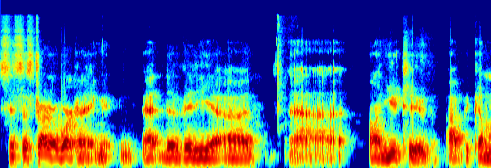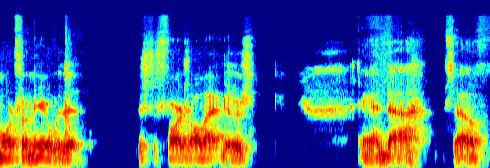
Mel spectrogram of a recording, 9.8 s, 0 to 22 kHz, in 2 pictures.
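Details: Adult man with Huntington's disease about 12 years after diagnosis (10 years also stated), reporting that talking has become challenging and that his thinking is less methodical than two years ago; hyperkinetic dysarthria (Huntington's disease).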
